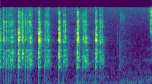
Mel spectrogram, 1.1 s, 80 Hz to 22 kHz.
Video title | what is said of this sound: 超優等生レンズ！SIGMA 30mmf2.8DN 作例あり | こうカタカタ言うんですこれ電源入ってると言わないんですけれども 電源が切れてる状態だと中で何かがカラカラ行ってるような音がします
